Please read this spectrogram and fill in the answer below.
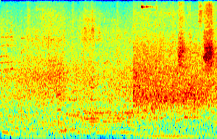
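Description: Busy street ambience: passers-by talking as they walk past, over traffic noise, with a low vehicle rumble growing louder about three seconds in.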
